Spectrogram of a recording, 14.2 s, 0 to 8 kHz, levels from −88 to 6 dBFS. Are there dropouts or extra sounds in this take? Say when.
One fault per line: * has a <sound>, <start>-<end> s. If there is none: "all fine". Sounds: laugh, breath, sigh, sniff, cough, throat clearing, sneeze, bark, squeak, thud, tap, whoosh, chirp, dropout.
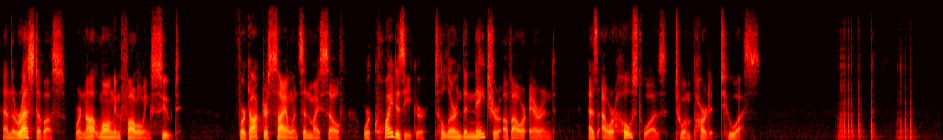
* has a squeak, 12.5-14.0 s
